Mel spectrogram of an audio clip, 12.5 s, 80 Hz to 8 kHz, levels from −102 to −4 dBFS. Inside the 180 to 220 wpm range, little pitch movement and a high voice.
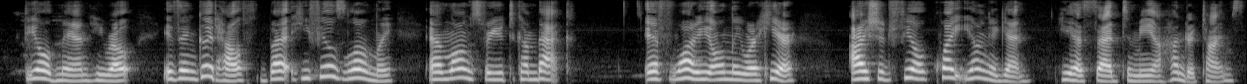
No: average, 190 wpm; average, 4.8 semitones; high, 245 Hz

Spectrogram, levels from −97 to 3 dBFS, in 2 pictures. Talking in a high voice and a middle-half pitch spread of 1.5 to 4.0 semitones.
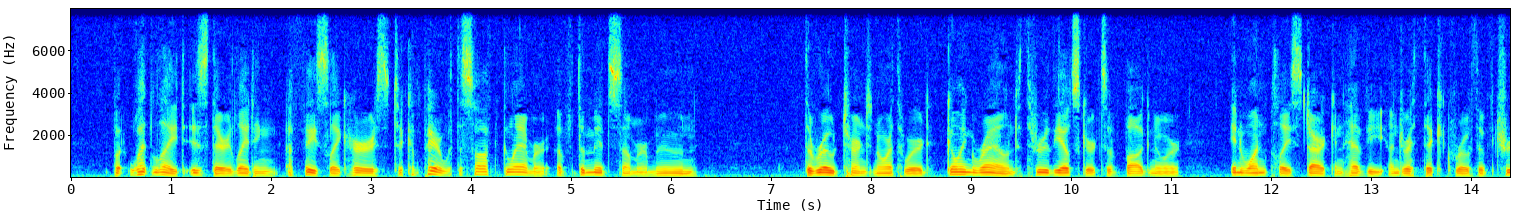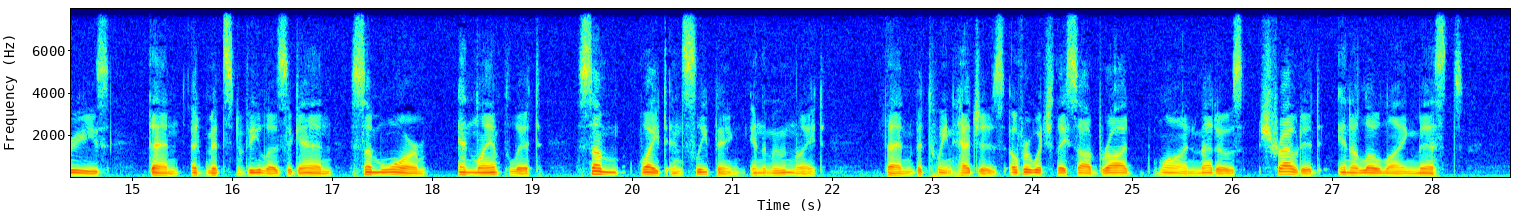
No: low, 100 Hz; average, 3.5 semitones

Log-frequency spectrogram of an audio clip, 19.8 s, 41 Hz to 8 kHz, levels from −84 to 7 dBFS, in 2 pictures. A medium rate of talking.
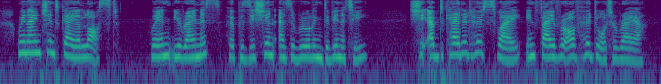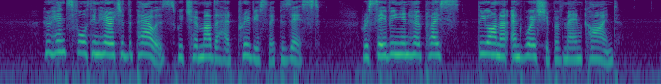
No: slow, 130 wpm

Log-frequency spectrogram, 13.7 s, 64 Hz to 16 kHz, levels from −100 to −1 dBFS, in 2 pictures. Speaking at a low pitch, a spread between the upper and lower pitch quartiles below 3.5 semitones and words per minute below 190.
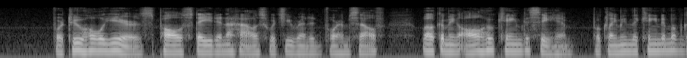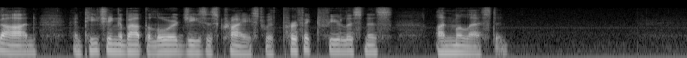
Yes: low, 115 Hz; narrow, 2.6 semitones; average, 170 wpm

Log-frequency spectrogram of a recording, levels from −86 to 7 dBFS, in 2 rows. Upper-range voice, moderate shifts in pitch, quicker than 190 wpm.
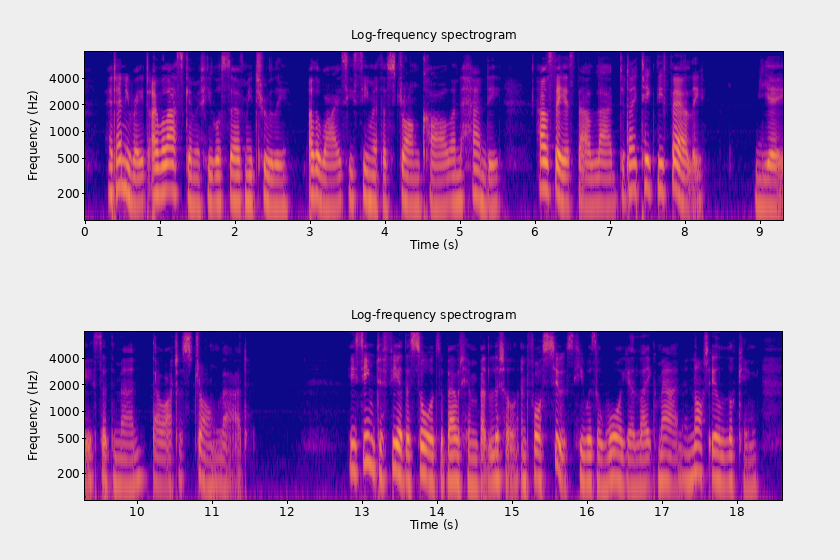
No: medium, 160 Hz; average, 3.4 semitones; average, 200 wpm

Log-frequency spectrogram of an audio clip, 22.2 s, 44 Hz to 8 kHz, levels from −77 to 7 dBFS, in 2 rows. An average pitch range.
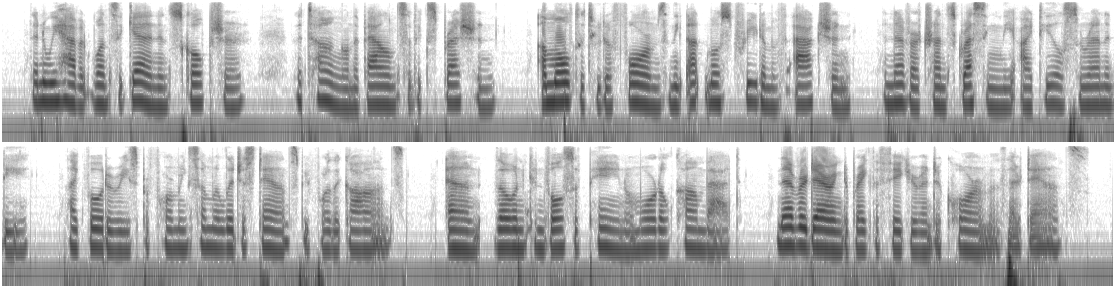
No: narrow, 1.9 semitones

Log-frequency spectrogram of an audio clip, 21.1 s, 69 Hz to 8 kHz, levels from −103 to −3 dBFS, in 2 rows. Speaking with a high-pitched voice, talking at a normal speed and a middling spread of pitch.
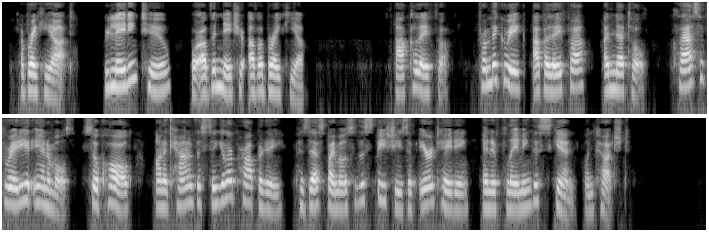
No: high, 195 Hz; slow, 120 wpm; average, 4.5 semitones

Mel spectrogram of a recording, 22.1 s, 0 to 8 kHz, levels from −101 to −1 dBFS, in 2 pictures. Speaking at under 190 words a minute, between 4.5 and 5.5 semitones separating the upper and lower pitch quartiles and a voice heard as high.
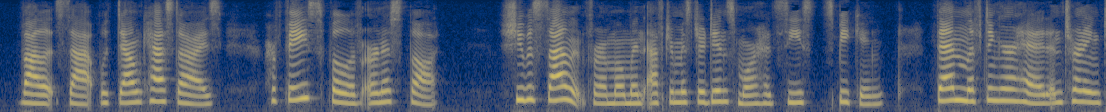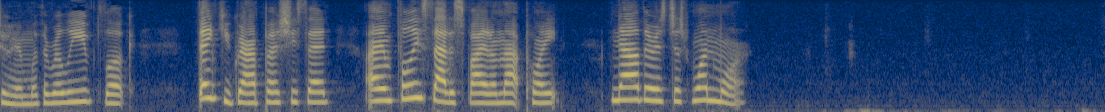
No: average, 145 wpm; average, 3.5 semitones; very high, 275 Hz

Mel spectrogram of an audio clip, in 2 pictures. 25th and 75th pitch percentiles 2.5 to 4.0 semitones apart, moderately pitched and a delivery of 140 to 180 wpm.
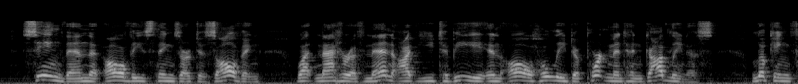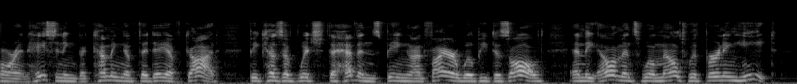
No: average, 3.4 semitones; medium, 155 Hz; average, 195 wpm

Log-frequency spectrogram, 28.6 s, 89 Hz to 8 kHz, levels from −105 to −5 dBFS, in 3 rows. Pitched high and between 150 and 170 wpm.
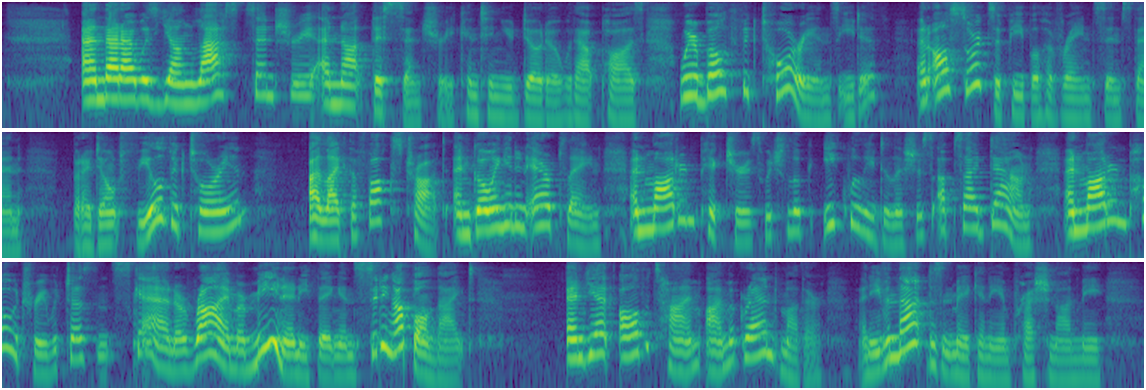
No: high, 245 Hz; average, 180 wpm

